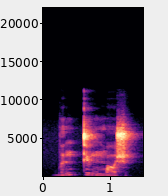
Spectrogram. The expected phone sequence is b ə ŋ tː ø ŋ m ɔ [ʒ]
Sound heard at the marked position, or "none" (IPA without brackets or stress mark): ʃ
